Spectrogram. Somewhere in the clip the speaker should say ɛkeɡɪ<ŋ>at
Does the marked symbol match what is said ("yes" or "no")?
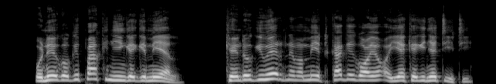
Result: no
